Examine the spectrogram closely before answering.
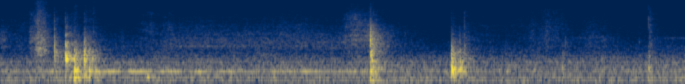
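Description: Painted wooden side-slat panels of a Radio Flyer wagon being handled and flipped over on cardboard: a short clatter of wooden knocks about half a second in, then two single knocks around three seconds in.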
